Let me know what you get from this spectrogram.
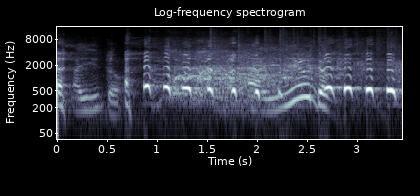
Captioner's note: audience laughing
